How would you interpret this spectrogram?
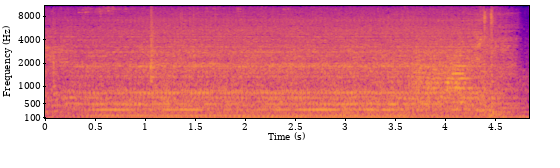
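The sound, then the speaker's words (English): The engine of a small green fishing boat idles steadily at sea, twelve miles east of Gloucester, Massachusetts, a constant low rumble with a droning hum that holds throughout before fading slightly at the end. “Twelve miles east of Gloucester, Massachusetts, the small green fishing boat Dolores Louise is the only vessel as far as the eye can see.”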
